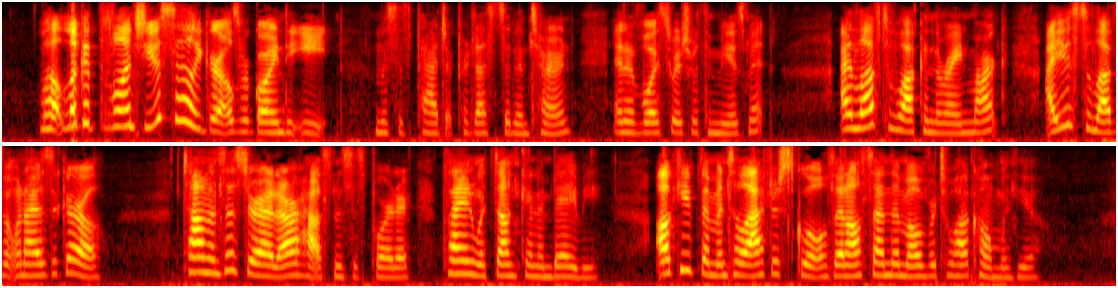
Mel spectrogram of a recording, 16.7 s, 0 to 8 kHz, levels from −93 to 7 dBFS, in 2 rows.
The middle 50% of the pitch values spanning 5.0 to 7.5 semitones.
No: average, 4.1 semitones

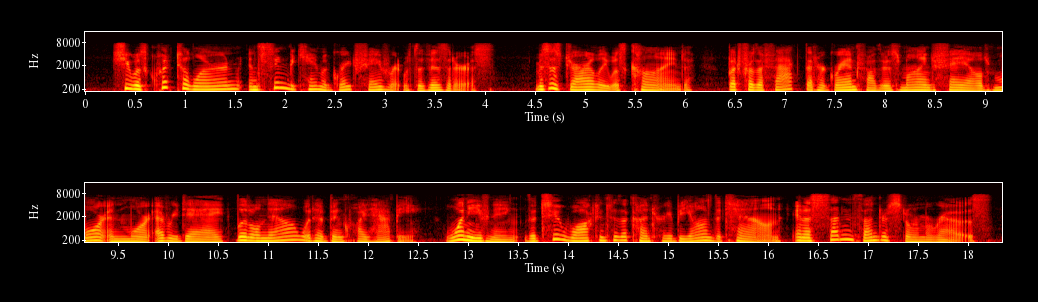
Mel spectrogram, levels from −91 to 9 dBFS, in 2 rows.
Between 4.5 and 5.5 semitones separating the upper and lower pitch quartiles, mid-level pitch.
Yes: average, 5.1 semitones; medium, 170 Hz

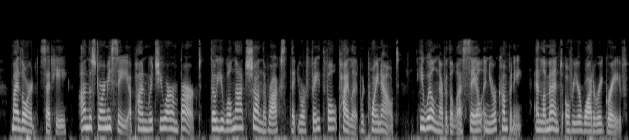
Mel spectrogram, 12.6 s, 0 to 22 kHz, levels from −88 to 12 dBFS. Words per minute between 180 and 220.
Yes: average, 190 wpm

